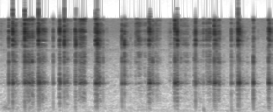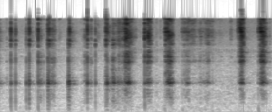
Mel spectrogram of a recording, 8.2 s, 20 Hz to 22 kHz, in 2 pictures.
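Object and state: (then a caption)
Bamboo cutting board. Long red-painted fingernails scratch across the surface of a flat, solid bamboo cutting board. The clip holds about thirty short, irregular scratching strokes, dry and bright, with a faint steady tone near 1 kHz under them, and each stroke stops quickly with almost no ring.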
